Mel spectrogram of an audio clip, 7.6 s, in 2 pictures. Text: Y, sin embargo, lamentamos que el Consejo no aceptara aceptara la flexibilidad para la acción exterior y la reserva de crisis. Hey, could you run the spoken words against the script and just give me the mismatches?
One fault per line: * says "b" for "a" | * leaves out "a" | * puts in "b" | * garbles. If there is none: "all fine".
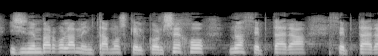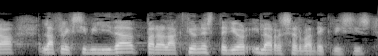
all fine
